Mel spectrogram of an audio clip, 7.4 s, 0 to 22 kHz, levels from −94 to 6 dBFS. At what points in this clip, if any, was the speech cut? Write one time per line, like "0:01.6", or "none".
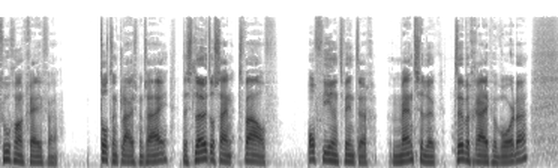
0:01.9
0:03.2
